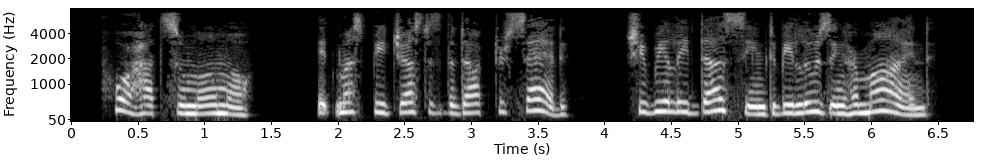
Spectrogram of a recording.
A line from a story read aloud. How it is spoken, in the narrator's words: said sadly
